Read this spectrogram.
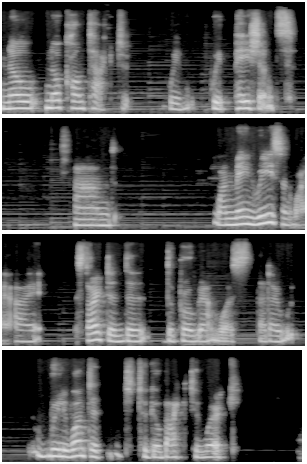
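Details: Stuttering in an adult psychologist who stutters and has worked with a stuttering coach, with audible word repetitions.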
